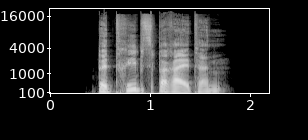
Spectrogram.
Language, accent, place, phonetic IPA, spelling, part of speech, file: German, Germany, Berlin, [bəˈtʁiːpsbəˌʁaɪ̯tn̩], betriebsbereiten, adjective, De-betriebsbereiten.ogg
- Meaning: inflection of betriebsbereit: 1. strong genitive masculine/neuter singular 2. weak/mixed genitive/dative all-gender singular 3. strong/weak/mixed accusative masculine singular 4. strong dative plural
